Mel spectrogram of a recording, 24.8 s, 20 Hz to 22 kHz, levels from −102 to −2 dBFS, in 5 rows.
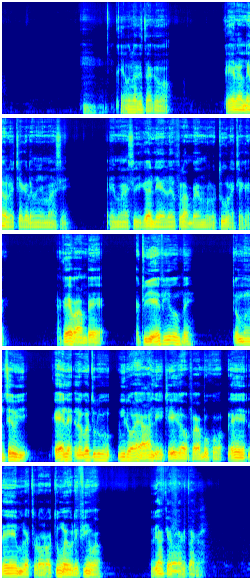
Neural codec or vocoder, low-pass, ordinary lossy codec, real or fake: vocoder, 44.1 kHz, 128 mel bands every 256 samples, BigVGAN v2; none; none; fake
